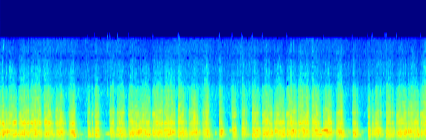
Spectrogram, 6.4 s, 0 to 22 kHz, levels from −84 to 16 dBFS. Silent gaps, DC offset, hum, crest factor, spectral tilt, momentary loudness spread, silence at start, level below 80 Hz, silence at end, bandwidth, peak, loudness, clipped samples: none; 0.2%; none; 16 dB; -0.5 dB/octave; 5 LU; 0 s; -48 dBFS; 0 s; 17 kHz; 0 dBFS; -14 LUFS; under 0.1%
